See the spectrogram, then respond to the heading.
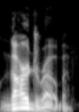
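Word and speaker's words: garderobe: You have to emphasize the first syllable. Gardrobe.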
